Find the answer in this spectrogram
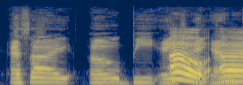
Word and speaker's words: Siobhan: S I O B H A N.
